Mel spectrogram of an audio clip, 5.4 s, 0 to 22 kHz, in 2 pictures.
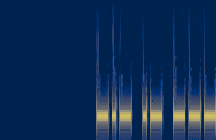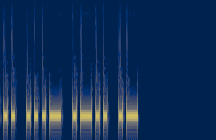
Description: Morse code, heard as a keyed tone, about 25 wpm, 700 Hz. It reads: KA8VLA
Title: USA Call Signs - 6 Characters - 4x Character Spacing - 25wpm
